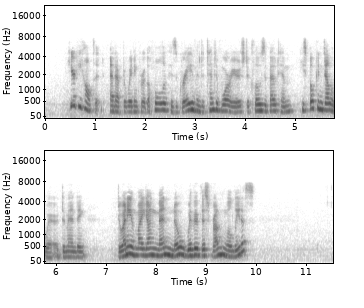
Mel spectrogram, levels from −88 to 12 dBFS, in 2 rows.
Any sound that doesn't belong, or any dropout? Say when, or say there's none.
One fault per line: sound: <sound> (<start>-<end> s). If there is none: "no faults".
no faults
